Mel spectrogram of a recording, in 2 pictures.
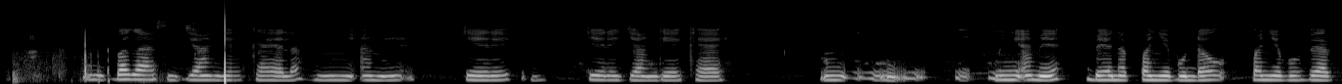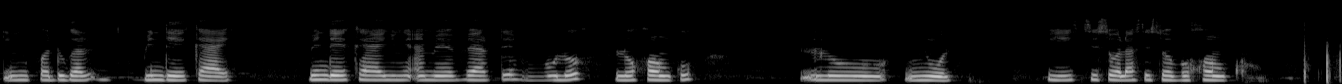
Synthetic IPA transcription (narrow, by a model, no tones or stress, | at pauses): mibaɡasiɟaŋɡɛkajlamiŋiʔamɛ | tɛɾɛ | tɛɾɛɟaŋɡɛkʰajɛ | miɲiamɛ | bɛːnapaɲebundaw | paɲɛbuvɛɾtiɲufaduɡal | bindɛkaːj | bindɛkajɲuŋiʔamɛvɛɾtɛbulo | luxɔŋku | lu | ɲuːl | pisisɔlasisobuxɔŋku̥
